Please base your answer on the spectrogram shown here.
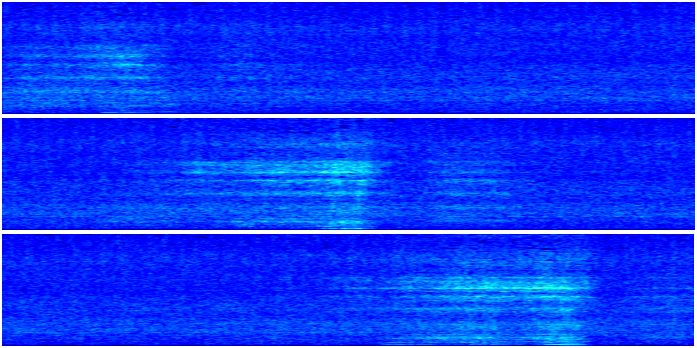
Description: This is for those people that say my husband's snoring can't be that bad that it keeps me up at night.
